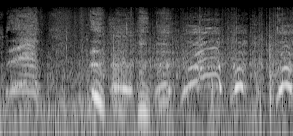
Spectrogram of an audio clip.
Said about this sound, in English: the coachman with his big whiskers, pipe and tiny top hat, coughs and splutters.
